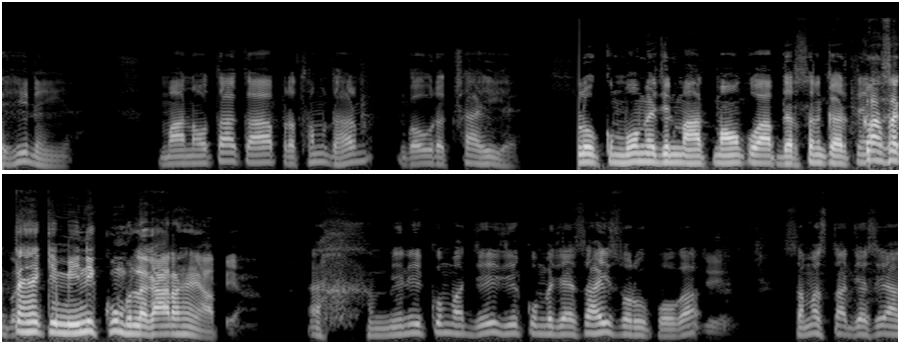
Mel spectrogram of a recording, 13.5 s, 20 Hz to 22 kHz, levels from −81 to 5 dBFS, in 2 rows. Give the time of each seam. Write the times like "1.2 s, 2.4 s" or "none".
4.3 s

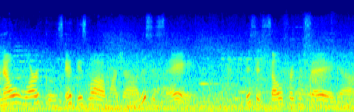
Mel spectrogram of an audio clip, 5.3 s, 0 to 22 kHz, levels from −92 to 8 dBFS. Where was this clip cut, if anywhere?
none

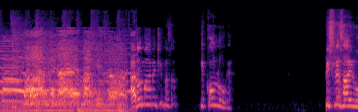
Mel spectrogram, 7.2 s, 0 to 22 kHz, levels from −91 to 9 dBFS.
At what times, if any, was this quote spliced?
2.7 s

